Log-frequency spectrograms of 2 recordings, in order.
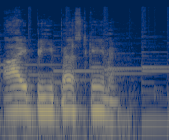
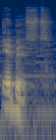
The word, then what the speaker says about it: IB Best Gaming: be IB Best Gaming, and that's how you're supposed to say it, is IB Best. So no, if you were saying it wrong, like people are doing for his thing, you'd be like Ibist, something like that.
